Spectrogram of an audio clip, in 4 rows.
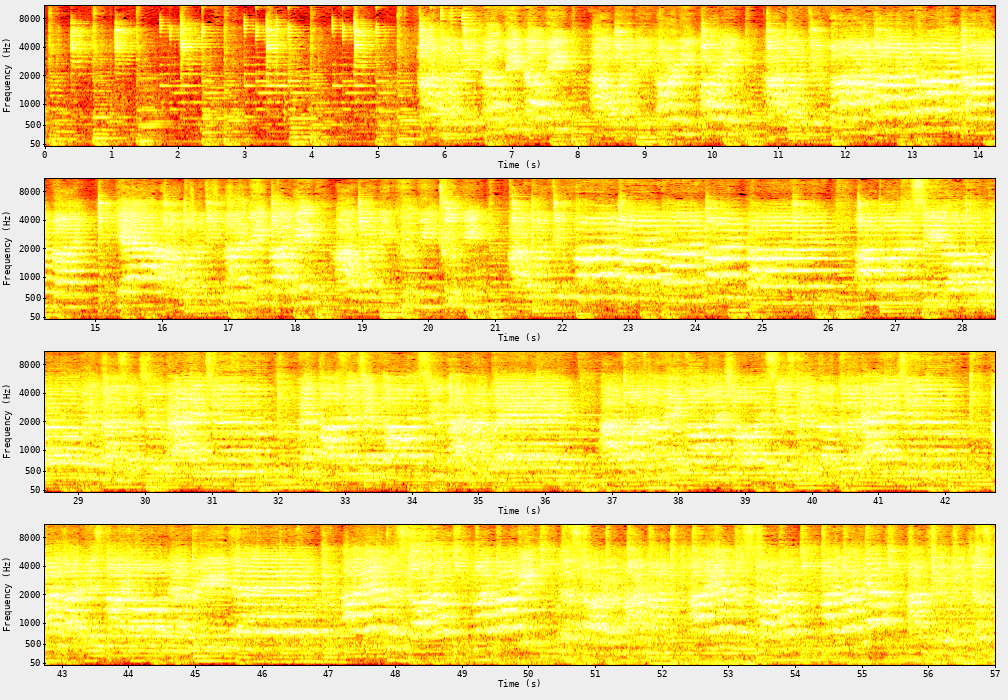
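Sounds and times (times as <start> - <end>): instrumental accompaniment: 0.0 - 57.0
children's choir singing: 5.6 - 57.0
steady bass notes: 48.2 - 57.0.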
